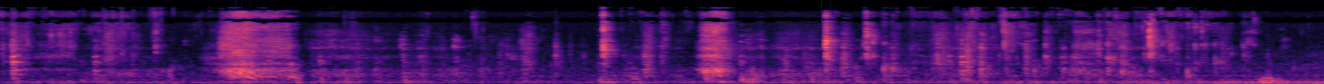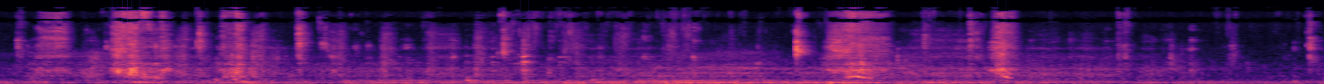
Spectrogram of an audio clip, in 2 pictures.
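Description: Close-miked eating: wet chewing and lip smacks with many small clicks, and a few louder mouth noises spread through.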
